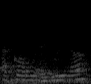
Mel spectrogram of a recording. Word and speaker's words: echolalia: I didn't even look up the pronunciation of this word. Do you have a? Yeah, it's echolalia.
